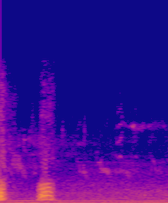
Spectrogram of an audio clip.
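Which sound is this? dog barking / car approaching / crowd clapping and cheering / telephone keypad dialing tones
dog barking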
